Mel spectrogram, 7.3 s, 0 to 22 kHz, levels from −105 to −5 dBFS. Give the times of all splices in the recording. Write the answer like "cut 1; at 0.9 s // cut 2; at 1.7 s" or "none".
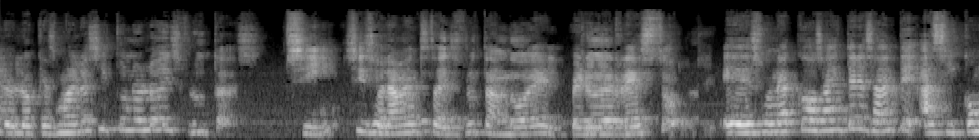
cut 1; at 2.0 s // cut 2; at 3.2 s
